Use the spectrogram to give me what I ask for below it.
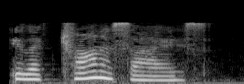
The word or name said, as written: electronicize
